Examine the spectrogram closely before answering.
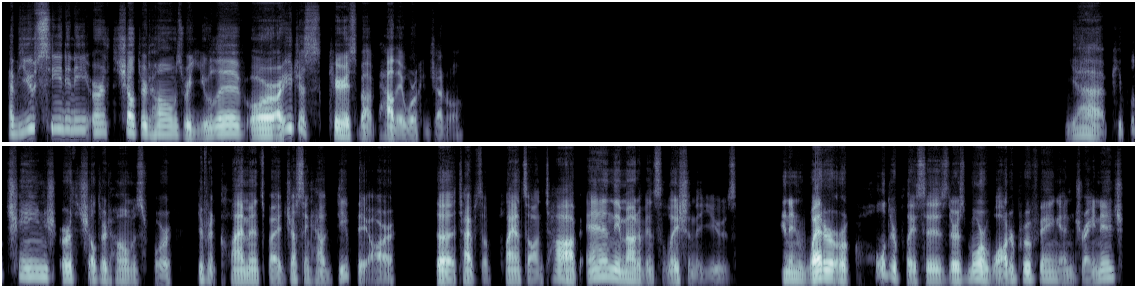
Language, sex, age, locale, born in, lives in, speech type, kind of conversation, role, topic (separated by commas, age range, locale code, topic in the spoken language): English, male, 40-44, en-US, United States, United States, read, expert-assistant, expert, How do people design homes suited to their environment?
